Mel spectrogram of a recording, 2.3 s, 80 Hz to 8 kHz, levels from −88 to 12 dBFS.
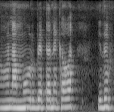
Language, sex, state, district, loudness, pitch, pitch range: Kannada, female, Karnataka, Chamarajanagar, -15 LUFS, 205 Hz, 200-215 Hz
